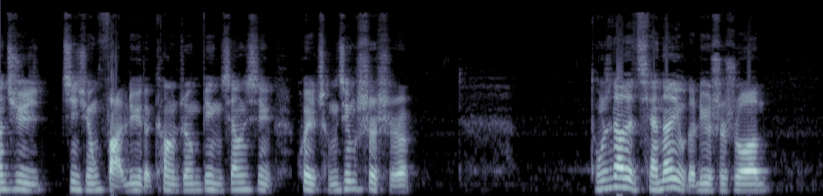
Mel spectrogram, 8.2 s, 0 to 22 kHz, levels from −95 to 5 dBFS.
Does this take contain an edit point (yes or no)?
no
